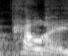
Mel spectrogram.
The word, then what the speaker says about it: Pelle: So, you have someone that you collaborate with, uh, Pelle. Did I say it correctly? Yes. Like the volcano, like Pelle, the angry god.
